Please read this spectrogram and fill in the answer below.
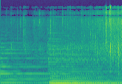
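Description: Live grand piano and string orchestra holding a chord, with a louder, bass-heavy chord coming in about a second in, as the piece closes.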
